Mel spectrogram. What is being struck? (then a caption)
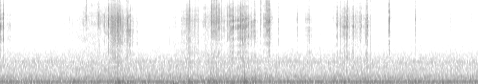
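Rock salt lamp. Fingertips and nails tap and scratch around the rough surface of a large, rounded, solid Himalayan rock salt lamp that is lit. Bursts of bright, crackly scratching come and go over a steady low hum.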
